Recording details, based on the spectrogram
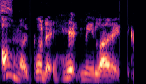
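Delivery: ordinary delivery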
